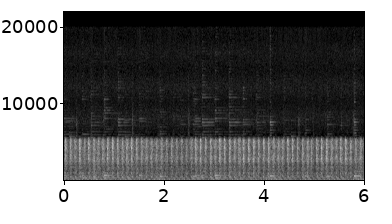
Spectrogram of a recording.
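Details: Ford V8 started after sitting all winter, apparently running on seven cylinders: rough, lumpy idle with a steady heavy knock every revolution under the exhaust beat; rod knock.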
